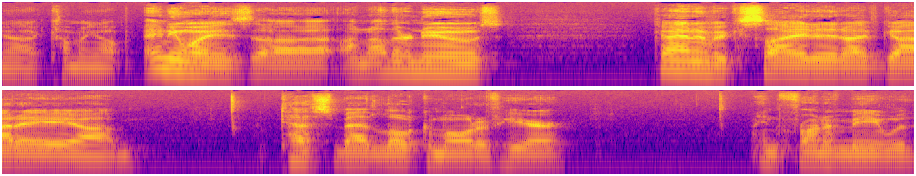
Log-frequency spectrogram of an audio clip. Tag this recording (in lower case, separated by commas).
speech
